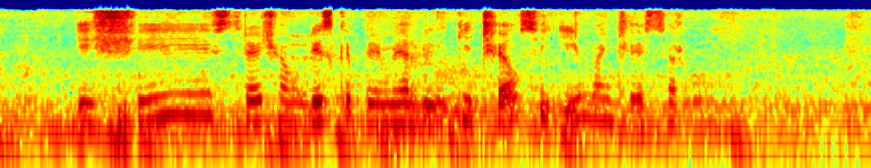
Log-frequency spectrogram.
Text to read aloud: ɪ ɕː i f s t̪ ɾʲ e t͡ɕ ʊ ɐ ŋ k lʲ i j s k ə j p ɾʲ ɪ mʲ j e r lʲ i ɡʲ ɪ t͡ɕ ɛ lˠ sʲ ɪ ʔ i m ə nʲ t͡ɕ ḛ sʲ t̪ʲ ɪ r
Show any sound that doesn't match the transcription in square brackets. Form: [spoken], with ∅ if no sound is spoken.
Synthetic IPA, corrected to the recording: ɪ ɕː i f s t̪ ɾʲ e t͡ɕ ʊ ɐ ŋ [ɡ] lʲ i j s k ə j p ɾʲ ɪ mʲ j e r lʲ i ɡʲ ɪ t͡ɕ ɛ lˠ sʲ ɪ ʔ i m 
